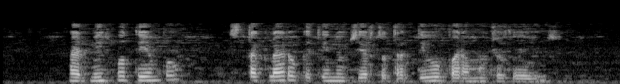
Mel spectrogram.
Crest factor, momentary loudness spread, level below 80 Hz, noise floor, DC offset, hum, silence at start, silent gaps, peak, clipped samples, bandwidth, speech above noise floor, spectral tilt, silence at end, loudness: 22 dB; 11 LU; -50 dBFS; -50 dBFS; under 0.1%; none; 0.7 s; none; 0 dBFS; under 0.1%; 7.6 kHz; 29 dB; -4 dB/octave; 0.4 s; -21 LUFS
